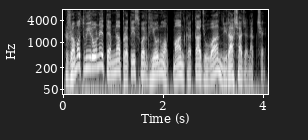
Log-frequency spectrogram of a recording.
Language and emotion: Gujarati, disgusted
